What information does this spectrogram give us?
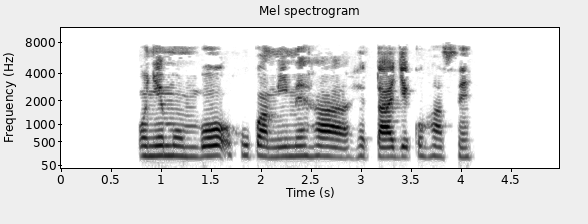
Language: Guarani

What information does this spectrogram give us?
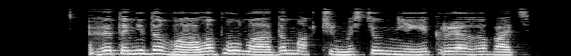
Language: Belarusian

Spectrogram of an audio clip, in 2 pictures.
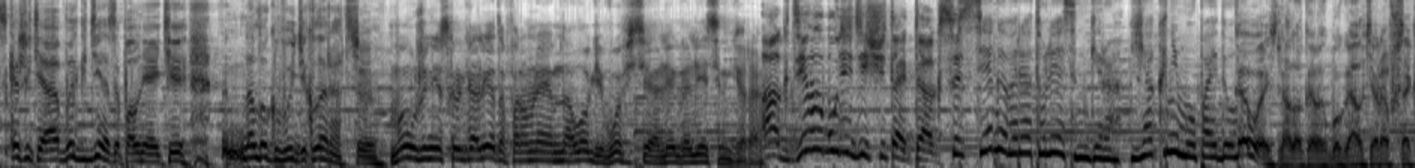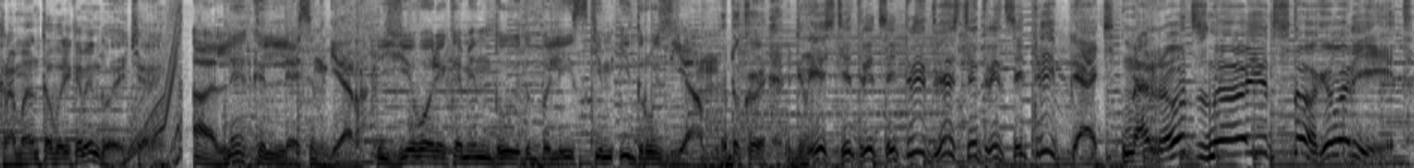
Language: Russian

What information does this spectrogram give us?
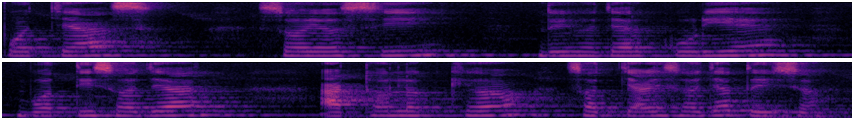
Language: Odia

